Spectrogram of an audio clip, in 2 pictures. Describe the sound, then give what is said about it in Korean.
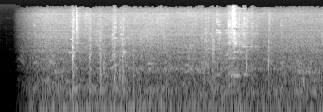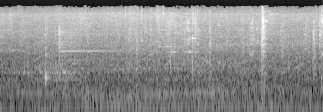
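A puffed rice (ppeongtwigi) popping machine, with rice put in its container and puffed under pressure, lets out a steady, loud rush of hissing steam. It starts abruptly and continues throughout, with a few scattered clicks and clanks over the roar. “용기에다가 쌀을 집어넣고요. 압력을 가해서 튀길 겁니다. 네, 뻥튀기요.”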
